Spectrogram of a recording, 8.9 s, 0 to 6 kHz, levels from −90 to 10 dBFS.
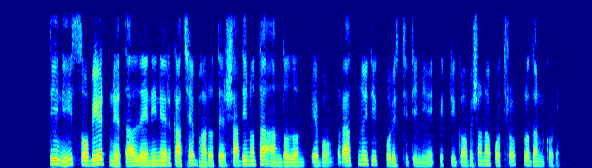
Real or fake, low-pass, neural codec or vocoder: real; 5.4 kHz; none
